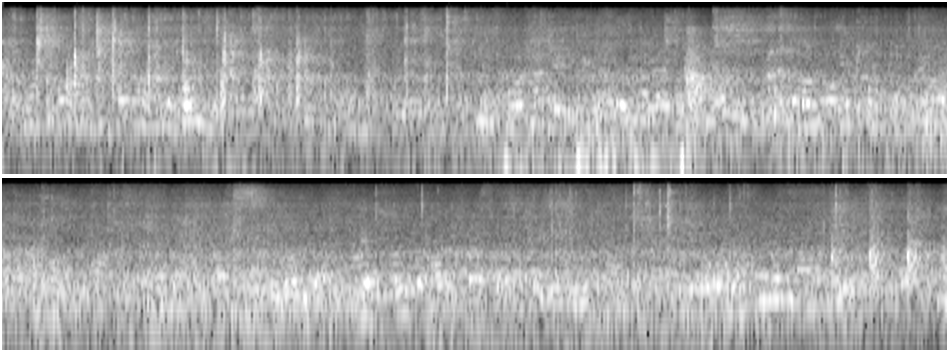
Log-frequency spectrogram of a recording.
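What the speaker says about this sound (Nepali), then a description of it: "दिनेश विष्टजीको लागि एकचोटि ताली बजाइदिनु" Dense applause from an audience at a fashion show put on by a model agency, steady and sustained throughout, with a voice talking over the clapping.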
